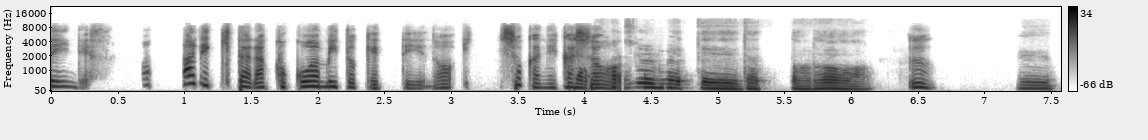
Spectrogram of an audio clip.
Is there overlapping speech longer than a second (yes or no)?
no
